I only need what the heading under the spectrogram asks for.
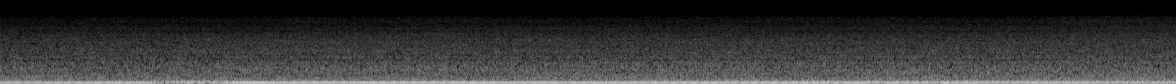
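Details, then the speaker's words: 1973 Ford F-100 Explorer, 360 V8 with automatic transmission, idling: steady, deep, even rumble from mild, not over-the-top exhaust, no misses, knocks or ticks; runs smoothly. "Let you take a listen, nothing crazy over the top as far as exhaust."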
